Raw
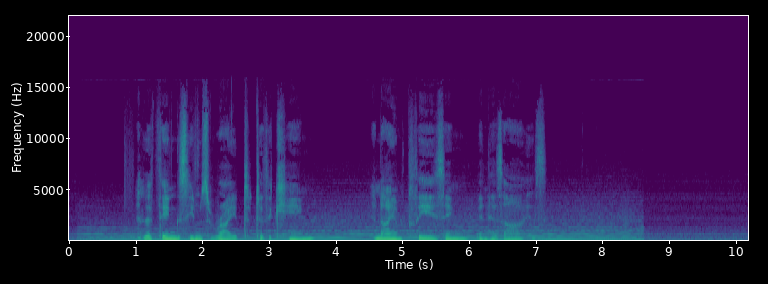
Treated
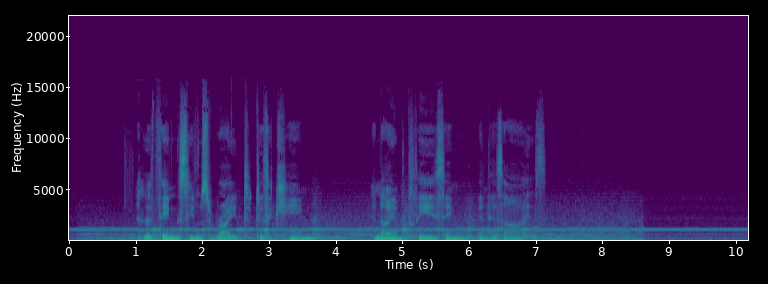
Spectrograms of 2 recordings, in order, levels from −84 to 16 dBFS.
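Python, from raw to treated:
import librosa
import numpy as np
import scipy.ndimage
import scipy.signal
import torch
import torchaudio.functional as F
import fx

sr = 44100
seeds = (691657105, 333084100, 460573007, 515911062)

y = x + 10.0 ** (-41.0 / 20.0) * np.sin(2.0 * np.pi * 1100.0 * np.arange(len(x)) / sr)
y = fx.sustainer(y, sr, db_per_s=58.0)
y = y * librosa.db_to_amplitude(-5.5)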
